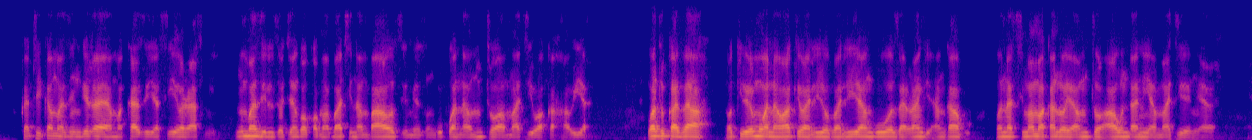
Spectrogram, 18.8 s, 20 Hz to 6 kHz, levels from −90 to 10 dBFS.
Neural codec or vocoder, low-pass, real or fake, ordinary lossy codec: codec, 16 kHz, 8 kbps, FunCodec, trained on LibriTTS, 25 frames a second; 5.4 kHz; fake; Opus, 24 kbps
